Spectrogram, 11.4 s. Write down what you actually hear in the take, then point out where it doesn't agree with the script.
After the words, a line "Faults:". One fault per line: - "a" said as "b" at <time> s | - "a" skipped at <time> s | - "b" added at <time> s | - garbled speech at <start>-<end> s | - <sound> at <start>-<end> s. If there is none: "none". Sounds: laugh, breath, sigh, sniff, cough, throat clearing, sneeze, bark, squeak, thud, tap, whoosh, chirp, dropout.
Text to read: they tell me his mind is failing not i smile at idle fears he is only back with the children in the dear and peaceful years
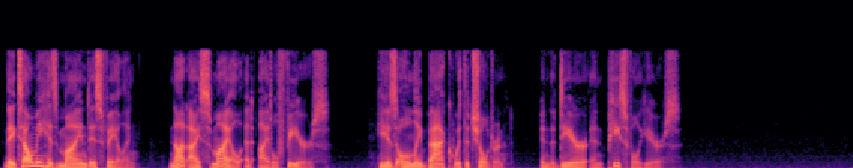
they tell me his mind is failing not i smile at idle fears he is only back with the children in the dear and peaceful years
Faults:
none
